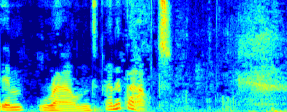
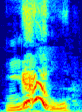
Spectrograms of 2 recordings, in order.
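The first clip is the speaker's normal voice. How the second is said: refusal; 6 semitones higher, 9 dB louder than usual. Acted. Sheep refuse.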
